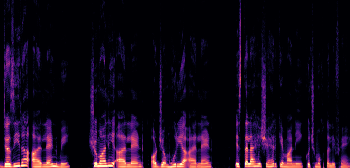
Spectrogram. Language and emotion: Urdu, neutral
